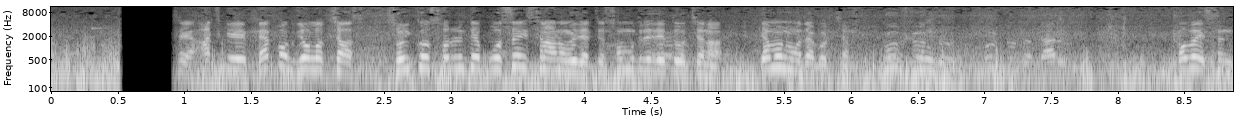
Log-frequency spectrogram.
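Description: A young man speaks with animation, close to the microphone, outdoors by the sea.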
